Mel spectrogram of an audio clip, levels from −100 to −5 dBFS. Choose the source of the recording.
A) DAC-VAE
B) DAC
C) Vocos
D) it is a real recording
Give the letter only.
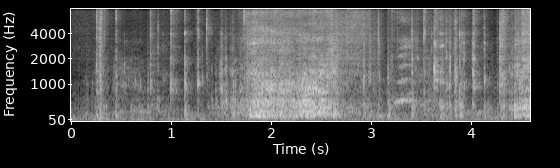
B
